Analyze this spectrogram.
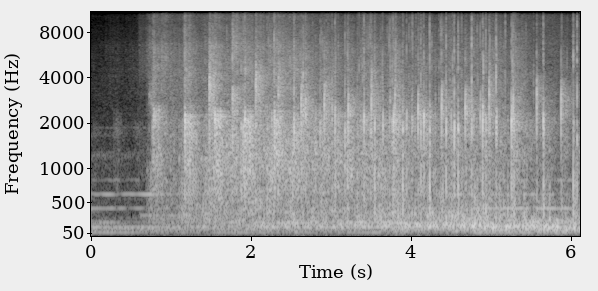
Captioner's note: applause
